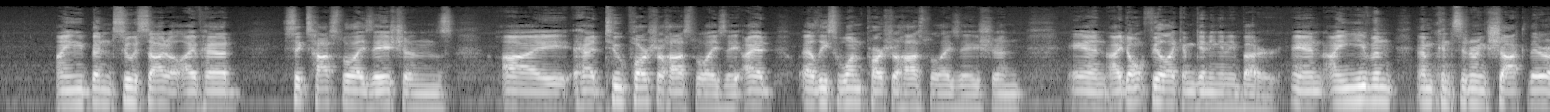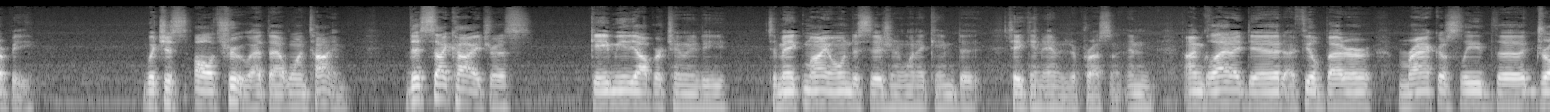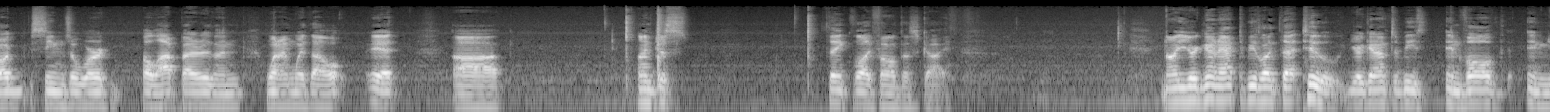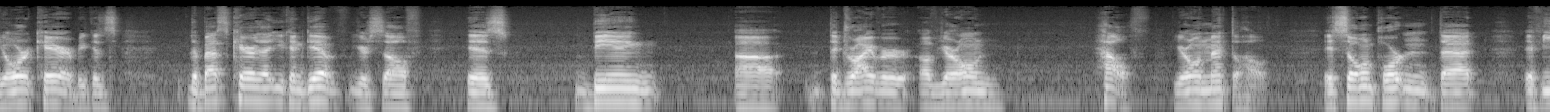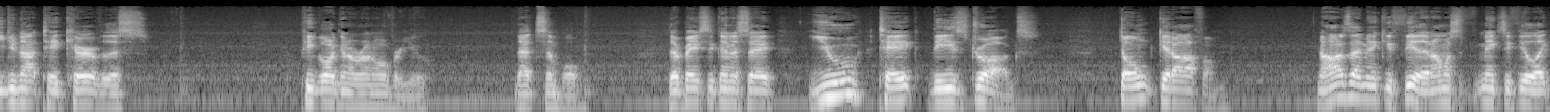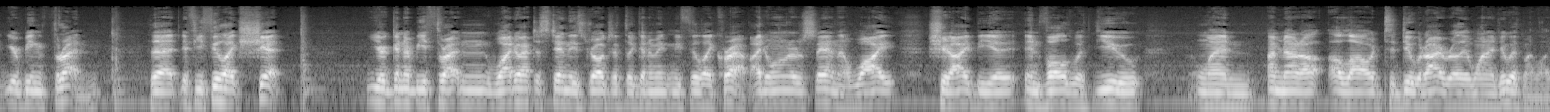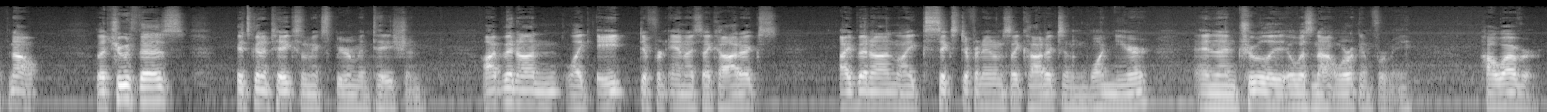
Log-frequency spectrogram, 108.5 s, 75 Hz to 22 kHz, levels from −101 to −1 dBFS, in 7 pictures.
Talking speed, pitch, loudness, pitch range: 150 wpm, 110 Hz, -16 LUFS, 105-125 Hz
